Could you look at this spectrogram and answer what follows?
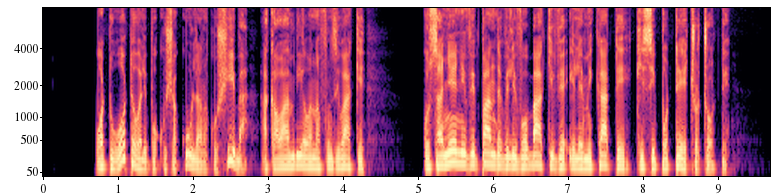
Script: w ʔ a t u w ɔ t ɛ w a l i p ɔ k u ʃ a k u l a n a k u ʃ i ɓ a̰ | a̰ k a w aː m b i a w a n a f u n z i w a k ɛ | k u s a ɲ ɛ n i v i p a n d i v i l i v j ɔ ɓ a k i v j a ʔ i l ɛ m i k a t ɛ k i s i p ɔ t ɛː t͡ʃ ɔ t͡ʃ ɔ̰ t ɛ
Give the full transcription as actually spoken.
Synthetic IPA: w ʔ a t u w ɔ t ɛ w a l i p ɔ k u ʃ a k u l a n a k u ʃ i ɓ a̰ | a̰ k a w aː m b i a w a n a f u n z i w a k ɛ | k u s a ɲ ɛ n i v i p a n d ɛ v i l i v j ɔ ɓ a k i v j a ʔ i l ɛ m i k a t ɛ k i s i p ɔ t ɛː t͡ʃ ɔ t͡ʃ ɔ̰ t ɛ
